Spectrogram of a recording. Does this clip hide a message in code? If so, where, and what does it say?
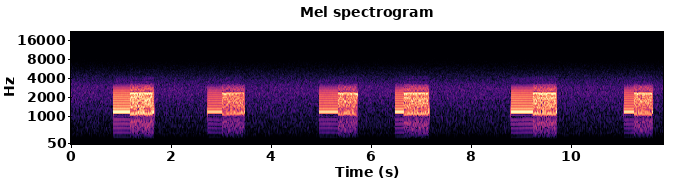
Yes: packet radio (AX.25, as in APRS), 1200 baud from 0.8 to 11.6 s, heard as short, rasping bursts.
